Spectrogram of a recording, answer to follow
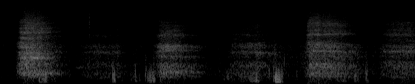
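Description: A hiker's heavy breathing while climbing through deep snow: three faint breaths about a second and a half apart.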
